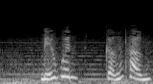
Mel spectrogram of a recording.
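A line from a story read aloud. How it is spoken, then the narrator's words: Cry out. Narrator (Vietnamese): Dương Ngữ Yên lại kêu lên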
